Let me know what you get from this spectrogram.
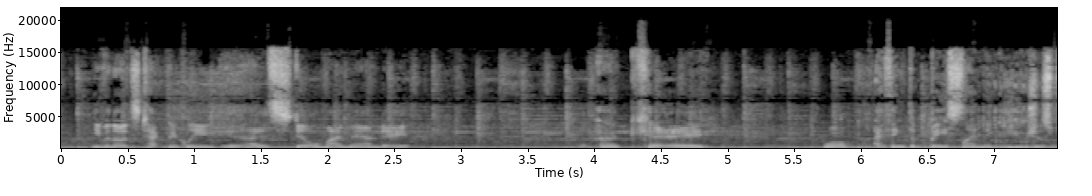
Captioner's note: nervous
